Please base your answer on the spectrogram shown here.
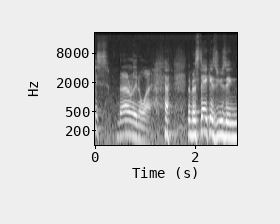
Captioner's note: chuckles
